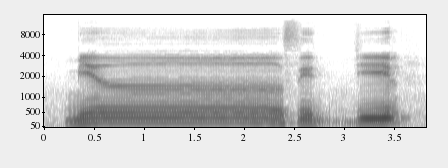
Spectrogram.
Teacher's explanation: Min sijil ini nun tidak jelas, samar nunnya, diarahkan ke sin. Min sijil. Min turunkan saja lidahnya tapi dekatkan ke arah ke gigi bawah, bukan ke gigi atas.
